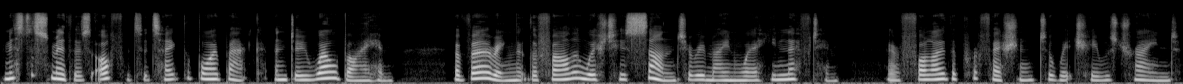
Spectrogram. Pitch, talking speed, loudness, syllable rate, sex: 220 Hz, 175 wpm, -18 LUFS, 4.4 syllables/s, female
